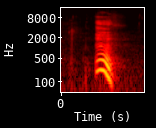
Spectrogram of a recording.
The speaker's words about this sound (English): Moving on. Let me have a sip of this drink.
